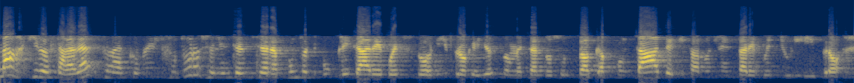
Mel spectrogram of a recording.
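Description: Over a quiet background, a woman talks at a very fast pace. Her intonation is lively, with hardly any pauses. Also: big swings in loudness. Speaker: journalist and blogger. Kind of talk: radio interview, casual chat. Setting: online radio interview. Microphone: phone near.

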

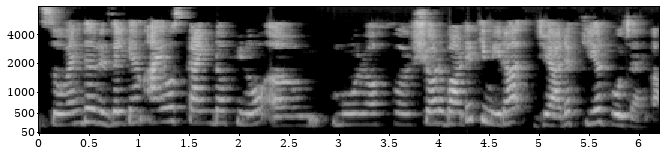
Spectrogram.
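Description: A woman talks at a moderate pace with a high pitch and lively intonation. The background is quiet. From India (Rajasthan). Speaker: exam topper, commerce postgraduate student. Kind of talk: interview. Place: studio.

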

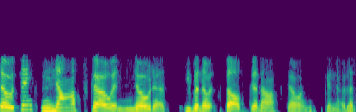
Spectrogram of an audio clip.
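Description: Speaking at a fairly slow pace, this voice comes through dry with no echo against a quiet background. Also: woman. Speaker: online teacher. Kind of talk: lecture. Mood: encouraging, upbeat. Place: home room. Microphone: headset.

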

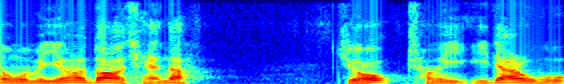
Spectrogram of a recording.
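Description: Speaking at a moderate pace, a man uses a fairly high pitch, lively intonation and vocal fry. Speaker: gambling strategy youtuber. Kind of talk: tutorial. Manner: loud, straining voice; frequent fillers, halting. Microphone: mic held very close to mouth.

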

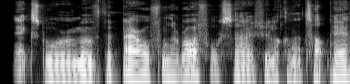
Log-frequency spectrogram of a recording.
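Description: Against a quiet background, a man with a very deep, low pitch talks at a moderate pace with ordinary pitch variation. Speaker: airgun hobbyist. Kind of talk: tutorial narration. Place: workshop.

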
